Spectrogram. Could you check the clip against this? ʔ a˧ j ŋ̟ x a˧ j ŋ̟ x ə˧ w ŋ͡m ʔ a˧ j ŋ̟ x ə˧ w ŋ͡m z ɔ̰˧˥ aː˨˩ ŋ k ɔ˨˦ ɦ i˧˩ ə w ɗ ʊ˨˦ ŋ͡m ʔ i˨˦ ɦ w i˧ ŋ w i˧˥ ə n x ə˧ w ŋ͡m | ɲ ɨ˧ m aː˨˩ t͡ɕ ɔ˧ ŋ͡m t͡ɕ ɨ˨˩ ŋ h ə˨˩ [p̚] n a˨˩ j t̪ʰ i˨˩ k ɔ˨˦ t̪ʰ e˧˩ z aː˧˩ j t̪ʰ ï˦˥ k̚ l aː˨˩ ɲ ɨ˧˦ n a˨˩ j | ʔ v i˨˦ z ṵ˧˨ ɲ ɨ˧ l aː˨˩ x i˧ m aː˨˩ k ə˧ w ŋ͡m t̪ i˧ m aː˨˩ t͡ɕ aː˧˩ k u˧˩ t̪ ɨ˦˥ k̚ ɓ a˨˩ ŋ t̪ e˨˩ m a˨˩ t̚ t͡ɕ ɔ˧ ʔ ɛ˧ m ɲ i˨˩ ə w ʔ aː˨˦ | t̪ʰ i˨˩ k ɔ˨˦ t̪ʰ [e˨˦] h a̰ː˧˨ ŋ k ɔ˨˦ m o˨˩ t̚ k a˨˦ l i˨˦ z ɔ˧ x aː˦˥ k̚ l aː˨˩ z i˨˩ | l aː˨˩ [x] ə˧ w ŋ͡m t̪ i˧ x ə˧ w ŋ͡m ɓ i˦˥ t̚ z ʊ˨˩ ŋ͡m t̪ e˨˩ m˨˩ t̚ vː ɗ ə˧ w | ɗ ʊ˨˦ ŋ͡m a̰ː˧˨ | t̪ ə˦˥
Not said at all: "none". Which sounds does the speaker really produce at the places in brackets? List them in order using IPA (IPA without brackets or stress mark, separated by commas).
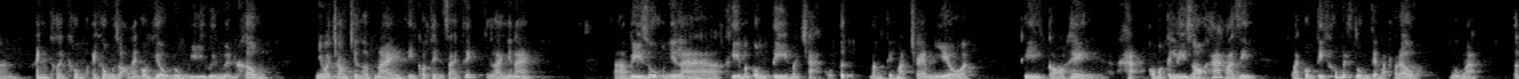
p̚, e˧˩, k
